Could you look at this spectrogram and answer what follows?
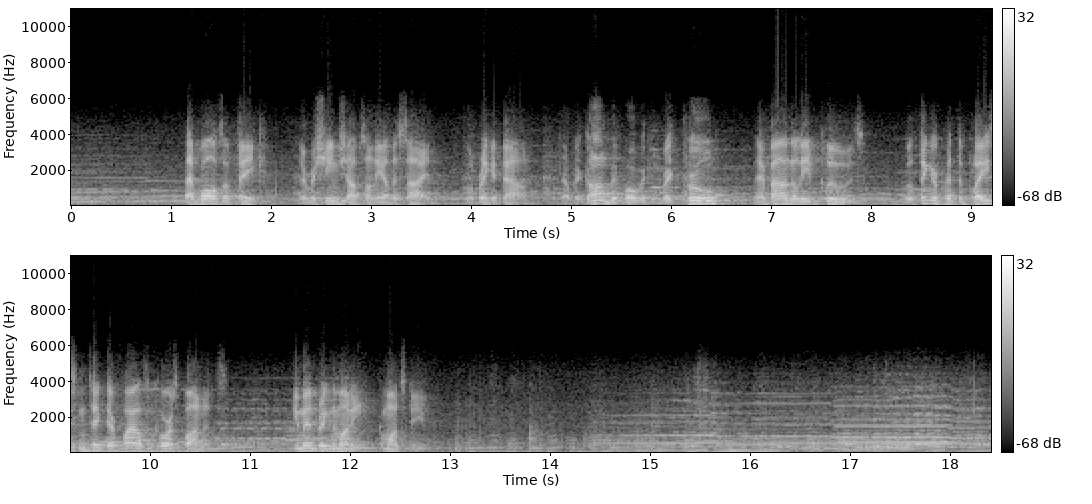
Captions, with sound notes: That wall is a fake. There are machine shops on the other side. We'll break it down. But they'll be gone before we can break through. They're bound to leave clues. We'll fingerprint the place and take their files and correspondence. You men, bring the money. Come on, Steve. [FOOTSTEPS] [SUSPENSEFUL MUSIC]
